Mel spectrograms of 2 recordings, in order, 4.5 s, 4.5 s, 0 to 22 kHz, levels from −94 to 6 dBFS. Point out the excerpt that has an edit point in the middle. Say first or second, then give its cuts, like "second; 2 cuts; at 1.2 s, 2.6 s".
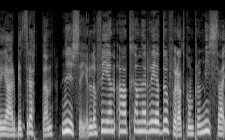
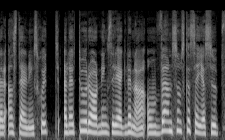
first; 1 cut; at 1.1 s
